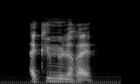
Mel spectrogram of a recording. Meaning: third-person plural conditional of accumuler
- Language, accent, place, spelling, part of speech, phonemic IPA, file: French, France, Lyon, accumuleraient, verb, /a.ky.myl.ʁɛ/, LL-Q150 (fra)-accumuleraient.wav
